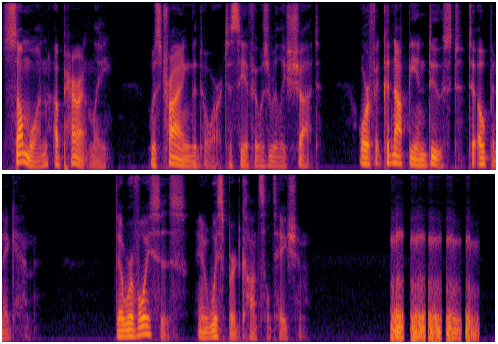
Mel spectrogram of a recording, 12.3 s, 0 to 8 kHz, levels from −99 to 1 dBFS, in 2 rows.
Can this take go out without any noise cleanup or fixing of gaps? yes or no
no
